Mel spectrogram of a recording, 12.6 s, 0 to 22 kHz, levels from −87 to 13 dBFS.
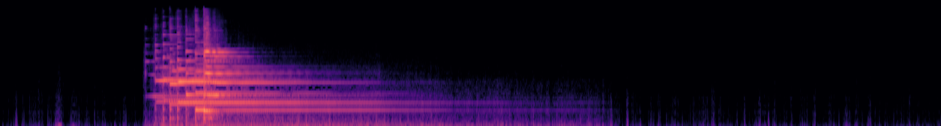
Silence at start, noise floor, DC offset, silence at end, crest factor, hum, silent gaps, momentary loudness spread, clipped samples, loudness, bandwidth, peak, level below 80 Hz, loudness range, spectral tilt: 1.95 s; -75 dBFS; under 0.1%; 7.4 s; 24 dB; none; none; 28 LU; under 0.1%; -16 LUFS; 16.5 kHz; -2 dBFS; -48 dBFS; 20 LU; -1.5 dB/octave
